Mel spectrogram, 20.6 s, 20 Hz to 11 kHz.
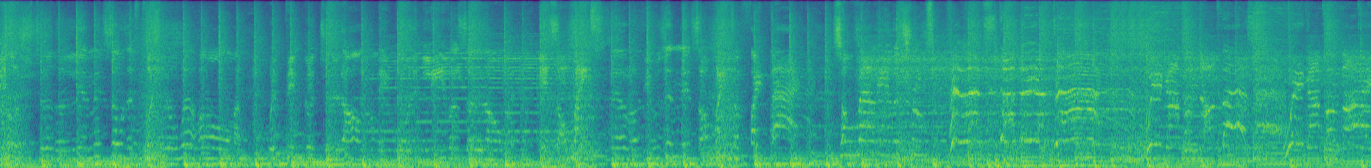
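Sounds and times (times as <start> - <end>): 
wake-up music: 0.0 - 20.5.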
